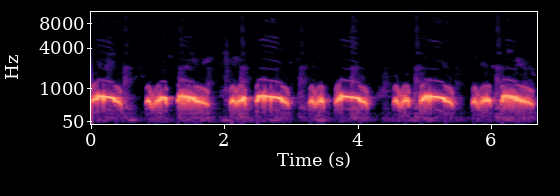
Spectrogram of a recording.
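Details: Spotted dove cooing to lure and excite other birds: a steady rhythm of paired notes, a short quavering rise followed by a longer drawn-out falling coo, repeated about six times.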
